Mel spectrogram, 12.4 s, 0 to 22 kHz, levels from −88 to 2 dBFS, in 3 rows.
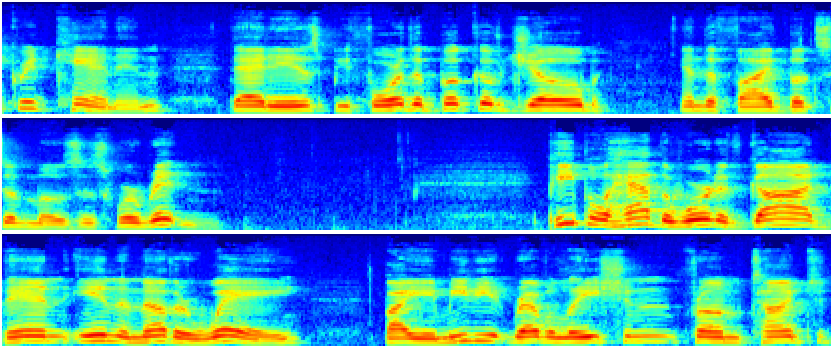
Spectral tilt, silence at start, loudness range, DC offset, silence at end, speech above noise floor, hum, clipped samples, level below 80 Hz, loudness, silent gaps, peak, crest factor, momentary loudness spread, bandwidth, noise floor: -5 dB/octave; 0.05 s; 6 LU; under 0.1%; 0 s; 42 dB; none; under 0.1%; -66 dBFS; -15 LUFS; none; 0 dBFS; 16 dB; 9 LU; 13 kHz; -57 dBFS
